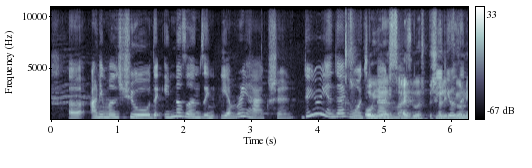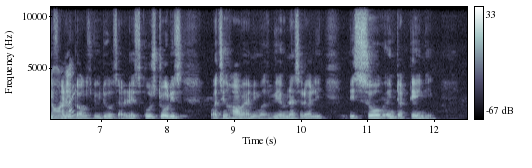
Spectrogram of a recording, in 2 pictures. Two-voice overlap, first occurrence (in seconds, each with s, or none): 4.7 s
